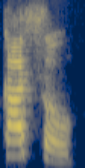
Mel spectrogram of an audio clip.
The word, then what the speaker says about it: castle: We have castle. We have whistle. We have fasten. We have soften. Fasten, whistle, castle, listen. The T in these words are silent.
